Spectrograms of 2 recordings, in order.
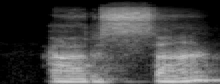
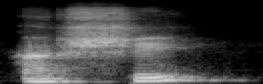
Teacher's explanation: O S, quando foi acrescentado um I, depois o S se palataliza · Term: palatalização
